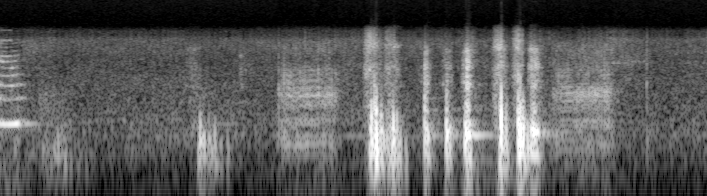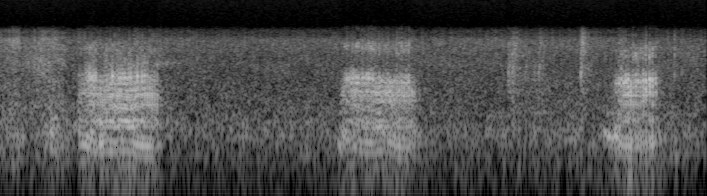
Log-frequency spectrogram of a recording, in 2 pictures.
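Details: Pug snoring while asleep: soft, breathy rasping snores in broadband bursts about every two to three seconds, with a cluster of sharper clicking and snorting sounds in the middle of the recording.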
